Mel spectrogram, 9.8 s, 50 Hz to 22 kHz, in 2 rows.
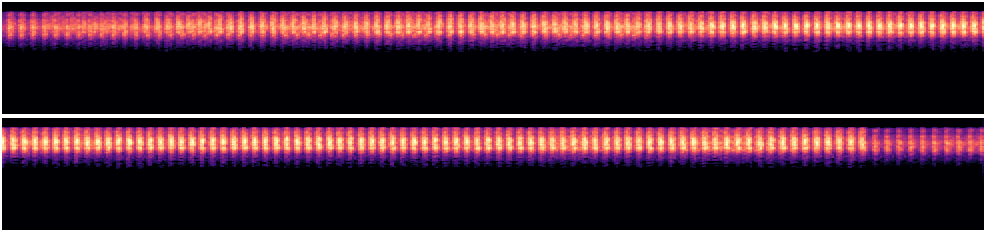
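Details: Evening stridulation of grasshoppers, 9pm on 6 September 2020, meadow beside the Svensky monastery in Bryansk, Russia, recorded with a Tascam DR-44WL; a sustained high, sizzling, rapidly pulsing drone rising slowly in volume before a sudden drop at the close.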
